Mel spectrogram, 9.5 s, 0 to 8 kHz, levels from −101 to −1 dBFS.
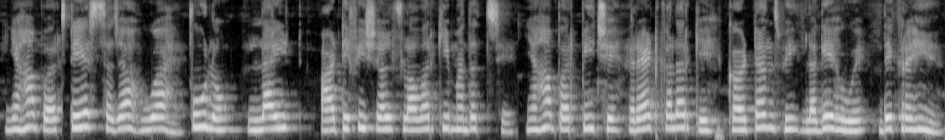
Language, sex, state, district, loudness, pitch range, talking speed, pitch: Hindi, female, Bihar, Jamui, -21 LUFS, 230-260 Hz, 165 wpm, 245 Hz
